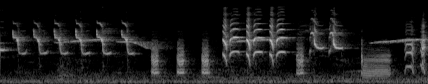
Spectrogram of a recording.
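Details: Nias hill myna in vigorous full song, recorded as a tutor recording for training songbirds: loud harmonic whistles and squawks, a fast run of repeated notes followed by sharp falling calls, rising whistles and a brief rattling burst.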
